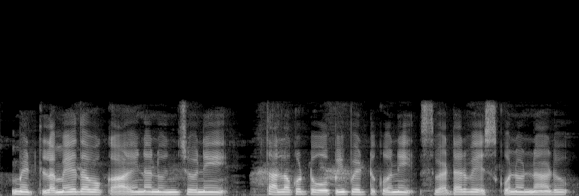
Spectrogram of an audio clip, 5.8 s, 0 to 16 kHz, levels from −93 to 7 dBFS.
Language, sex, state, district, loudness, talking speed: Telugu, male, Telangana, Hyderabad, -15 LUFS, 105 wpm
